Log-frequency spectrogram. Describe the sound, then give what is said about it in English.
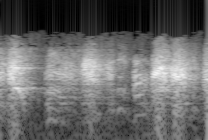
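A dog called Adolf, chased by a bear, barks several times in quick succession, sharp and loud, with a slightly yappy, strained edge and no voices in the background. “Well, I'll be darned, there's that mad dog Adolf.”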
